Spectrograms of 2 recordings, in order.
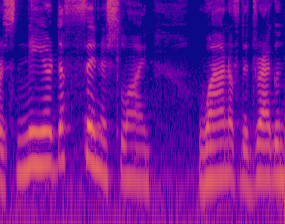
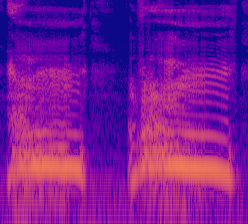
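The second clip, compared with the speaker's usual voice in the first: grumpy hum, a bit louder; grunting hum; 2 semitones higher, 5 dB louder than usual. Acted. King grunting at the winners, grumpy hum. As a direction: grunt doubtfully. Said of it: "grunted the Dragon King".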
